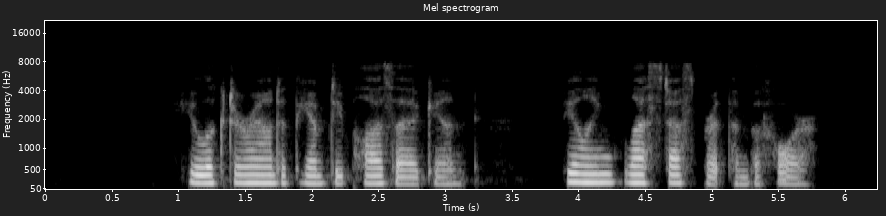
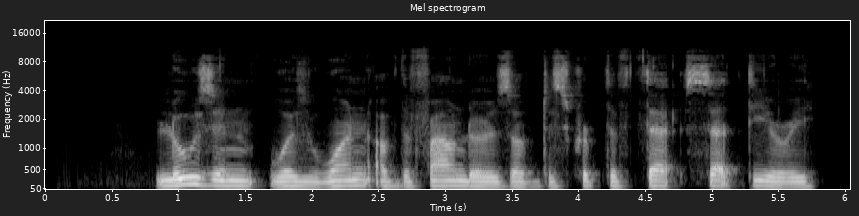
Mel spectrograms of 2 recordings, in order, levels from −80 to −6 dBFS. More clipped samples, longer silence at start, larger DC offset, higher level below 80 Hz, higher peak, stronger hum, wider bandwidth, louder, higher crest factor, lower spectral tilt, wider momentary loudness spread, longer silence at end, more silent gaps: neither; first, 1.1 s vs 0.85 s; neither; about the same, -68 dBFS vs -64 dBFS; about the same, -6 dBFS vs -8 dBFS; neither; second, 7.8 kHz vs 11 kHz; about the same, -25 LUFS vs -25 LUFS; about the same, 20 dB vs 16 dB; first, -8 dB/octave vs -5.5 dB/octave; first, 12 LU vs 9 LU; first, 0.5 s vs 0.25 s; neither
